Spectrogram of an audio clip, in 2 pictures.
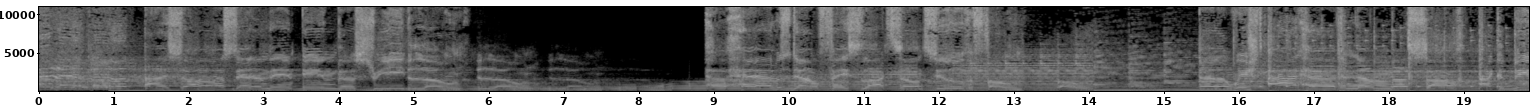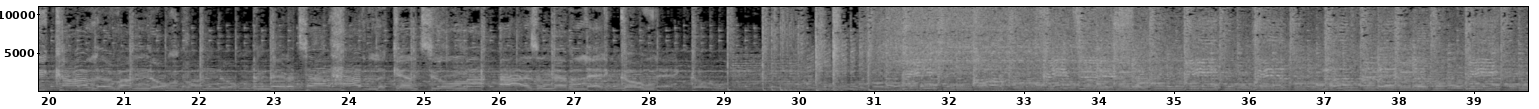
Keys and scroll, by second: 24.4 shift+s, 25.8-28.4 typing, 29.9 l, 30.6 7.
